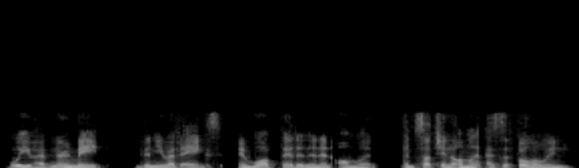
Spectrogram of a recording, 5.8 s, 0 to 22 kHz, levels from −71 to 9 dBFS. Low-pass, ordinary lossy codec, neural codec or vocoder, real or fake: 7.2 kHz; AAC, 32 kbps; codec, 16 kHz, 1 kbps, X-Codec, HuBERT features, trained on general audio; fake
